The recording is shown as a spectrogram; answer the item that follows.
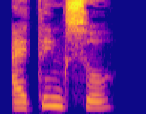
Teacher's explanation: the voice falls then rises. Used to show reservation, doubt, or contrast, I think so, downright arrow upright arrow, but I'm not sure.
